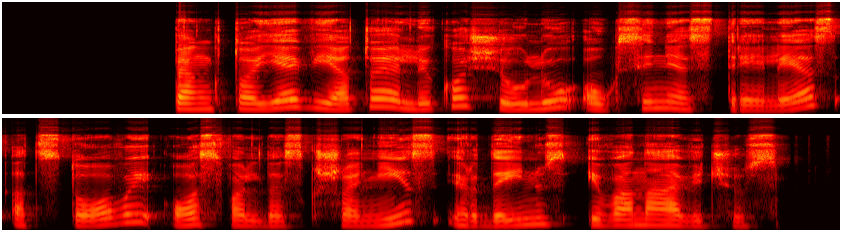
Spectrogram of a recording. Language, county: Lithuanian, Panevėžys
